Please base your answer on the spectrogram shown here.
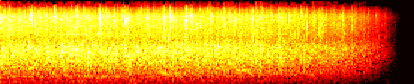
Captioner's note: applause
